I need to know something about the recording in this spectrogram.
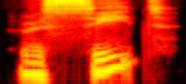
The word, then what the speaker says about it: receipt: S or an N, but we drop the P in the pronunciation, but we keep it in the spelling. So some examples of this would include psychology, pneumonia, receipt, pseudonym, cupboard.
